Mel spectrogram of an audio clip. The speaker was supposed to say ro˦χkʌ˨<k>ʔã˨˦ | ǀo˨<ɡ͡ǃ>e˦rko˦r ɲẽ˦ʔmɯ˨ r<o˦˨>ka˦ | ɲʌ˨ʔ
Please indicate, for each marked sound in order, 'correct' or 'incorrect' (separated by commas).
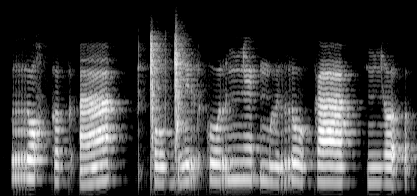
correct, incorrect, correct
